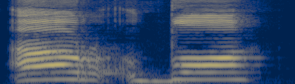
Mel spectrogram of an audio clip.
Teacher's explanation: Makhraj da, sisi lidah bawa ke langit atas.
